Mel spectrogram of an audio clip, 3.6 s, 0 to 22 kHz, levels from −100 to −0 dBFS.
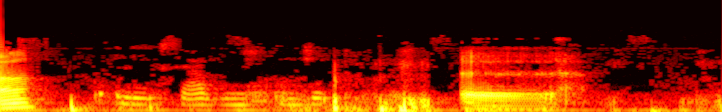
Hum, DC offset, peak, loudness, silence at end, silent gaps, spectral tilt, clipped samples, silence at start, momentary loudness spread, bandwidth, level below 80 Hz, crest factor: none; under 0.1%; 0 dBFS; -25 LUFS; 0 s; none; -9.5 dB/octave; under 0.1%; 0 s; 20 LU; 6.6 kHz; -32 dBFS; 24 dB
